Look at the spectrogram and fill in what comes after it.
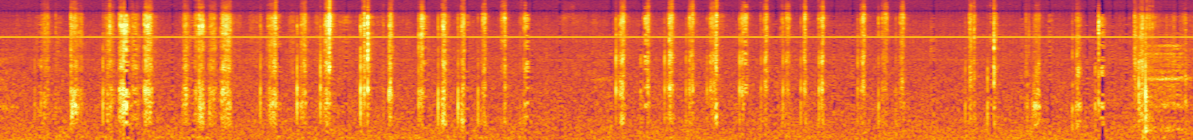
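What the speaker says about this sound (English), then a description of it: "And we'll sand this just a bit," Hand sanding of a vintage paper miniature, short scratchy strokes repeated in quick irregular bursts with brief pauses, close up and fairly quiet, no voices.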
